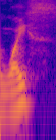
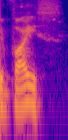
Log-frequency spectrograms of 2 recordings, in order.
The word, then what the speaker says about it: Weiss: Clayton's wearing his Vice or Weiss ultralight because he is American, not German. I always want to say Vice because German pronunciation, but I don't think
